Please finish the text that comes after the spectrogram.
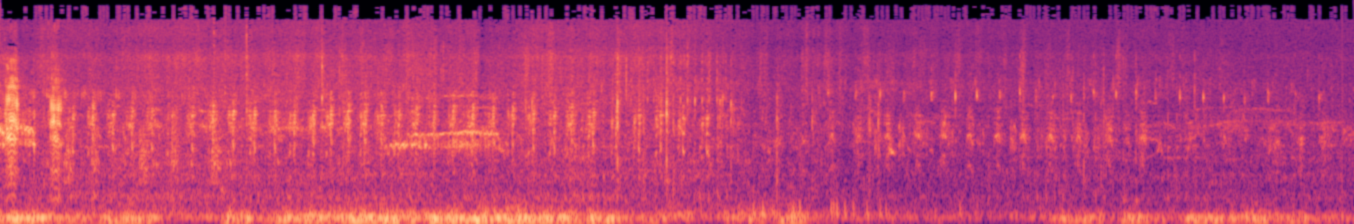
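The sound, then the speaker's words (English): A local boatman's boat engine drones steadily and low throughout, fairly loud, on a trip out to the Barbuda Frigate Bird Sanctuary at the height of mating season, while a flock of seabirds, mostly frigate birds, calls and squawks overhead. No one speaks. “In fact, we start the episode with a trip out to the sanctuary with local boatman”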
